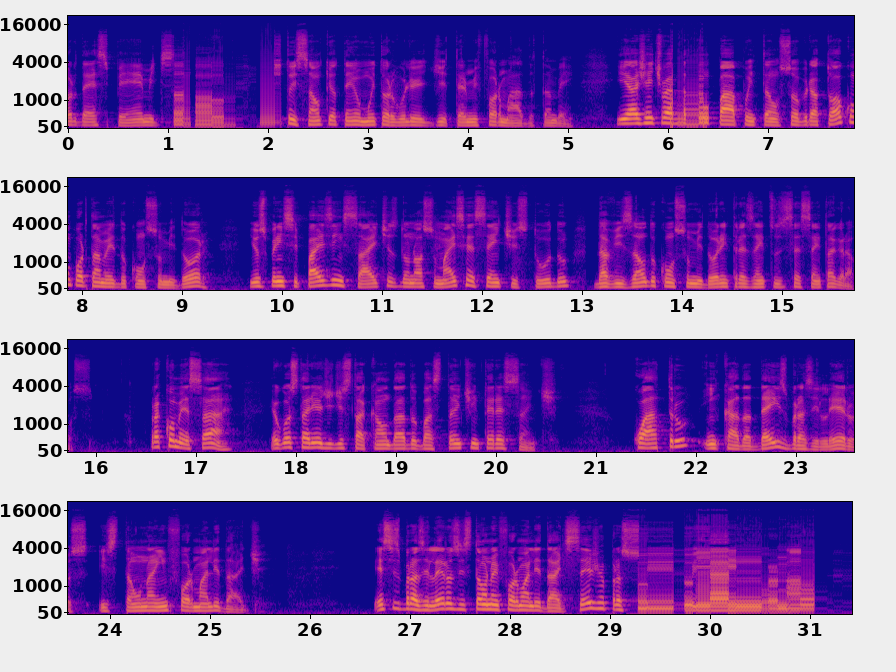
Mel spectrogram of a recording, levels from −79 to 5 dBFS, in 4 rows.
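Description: Robotic sound from repeated short buffers appears at 0.99–2.19 s, just before "que eu tenho muito"; at 6.03–6.40 s, between "a gente vai" and "papo então sobre o"; and at 29.22–31.43 s, after "na informalidade seja para". A rigid 66.7 Hz metallic buzz is heard, likely from a 15 ms buffer being replayed while most of the real audio is skipped, and all of it by the final stretch. The waveform shows identical 15 ms cycles, and the spectrogram shows an even comb of harmonics spaced 66.7 Hz apart.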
